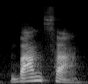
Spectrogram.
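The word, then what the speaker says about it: বাঞ্ছা: কিন্তু এই যে ছ যে আমরা লিখতেছি ইর সাথে যখন ছ লিখতেছি ইও টা তখন আর উচ্চারণ করতেছি না ইটা আমরা কি ন বলতেছি বানছা তাহলে বঞ্চ তাহলে মন চো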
